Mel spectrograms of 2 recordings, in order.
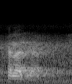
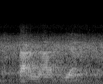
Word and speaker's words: canadien: Monsieur le membre des chambres du Parlement canadien. How do you say it? – Canadien. You don't chop it up quite that bad. It's Canadien.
